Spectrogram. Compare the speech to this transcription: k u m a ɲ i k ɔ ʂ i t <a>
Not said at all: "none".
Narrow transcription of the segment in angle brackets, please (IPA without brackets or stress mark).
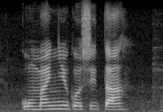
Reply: a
